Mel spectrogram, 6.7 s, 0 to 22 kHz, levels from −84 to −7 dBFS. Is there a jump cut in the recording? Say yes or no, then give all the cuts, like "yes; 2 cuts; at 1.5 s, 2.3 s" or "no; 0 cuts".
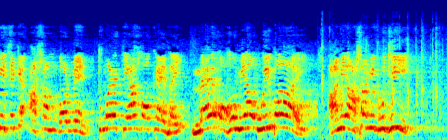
yes; 3 cuts; at 1.4 s, 2.8 s, 4.7 s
